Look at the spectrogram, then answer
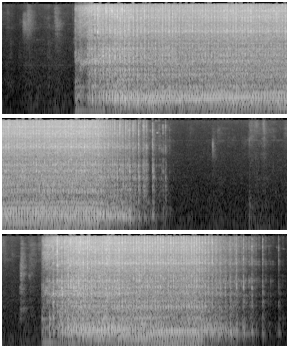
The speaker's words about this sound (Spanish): entre el sonido de las máquinas de coser, fileteadoras, recubridoras y planas, también las pulidoras, los hilos, las tijeras, las pinzas y el olor del aceite de máquina.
